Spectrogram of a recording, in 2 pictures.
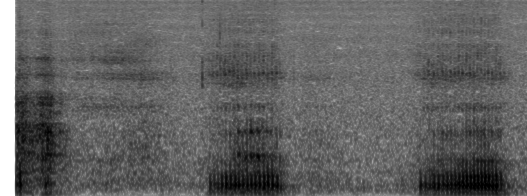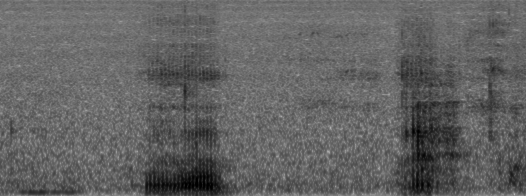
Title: Snoring bulldog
